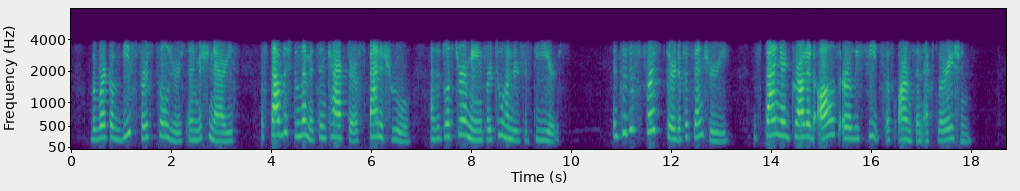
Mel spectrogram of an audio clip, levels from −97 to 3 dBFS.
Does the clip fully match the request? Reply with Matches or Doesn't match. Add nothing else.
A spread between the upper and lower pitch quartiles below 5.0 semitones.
Doesn't match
